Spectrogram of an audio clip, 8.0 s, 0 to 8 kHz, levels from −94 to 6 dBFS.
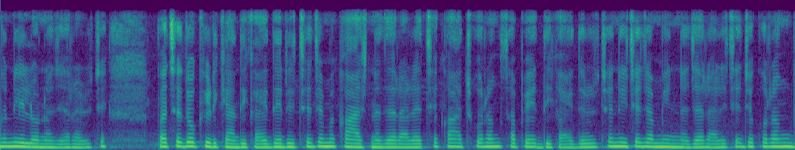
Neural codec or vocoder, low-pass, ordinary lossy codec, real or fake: none; 7.2 kHz; none; real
